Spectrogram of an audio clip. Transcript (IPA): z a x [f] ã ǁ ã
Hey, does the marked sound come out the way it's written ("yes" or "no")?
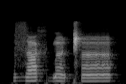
no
